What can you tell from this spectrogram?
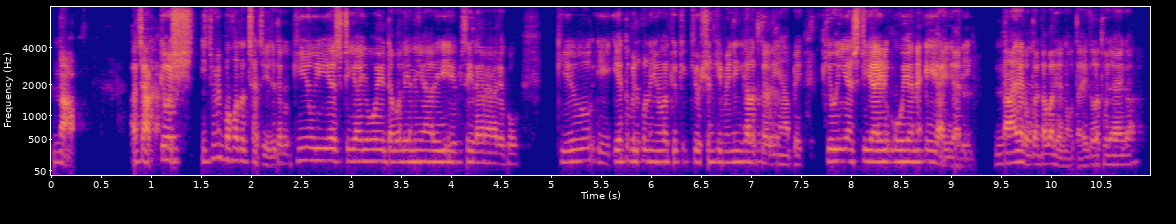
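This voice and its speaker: A man with a fairly high voice races through a spelling lesson for exam students. He thinks aloud, repeats words and spells them letter by letter. The recording sounds dull and lo-fi. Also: darkish tone. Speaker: English teacher for exam prep. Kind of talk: casual spelling quiz lesson.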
